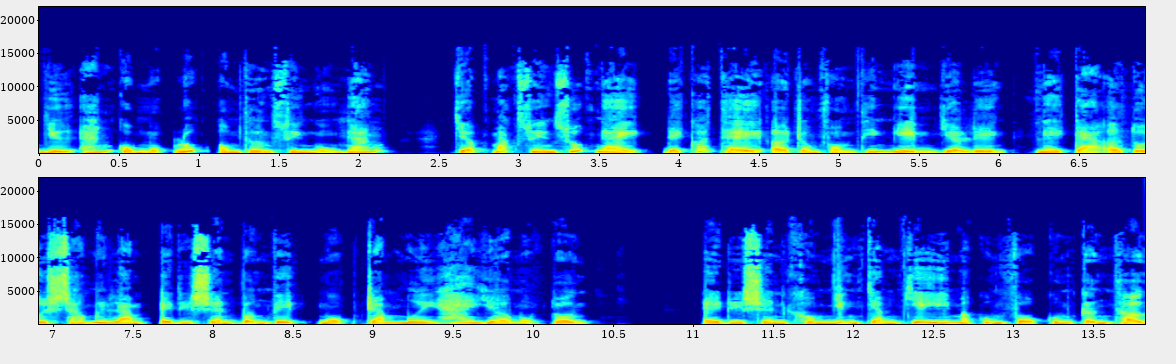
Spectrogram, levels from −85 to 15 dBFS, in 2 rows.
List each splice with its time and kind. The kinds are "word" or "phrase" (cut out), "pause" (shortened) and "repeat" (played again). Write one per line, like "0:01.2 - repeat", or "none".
0:01.1 - pause
0:05.6 - word
0:06.1 - pause
0:07.6 - pause
0:08.4 - word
